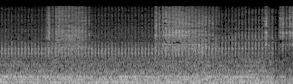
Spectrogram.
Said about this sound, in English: Those parts get sanded, often a couple times with different sanders. The first is a rotating belt sander. Now watch, that's going to spin, so don't get too close to it. Then this is sanding. What we're sanding here.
